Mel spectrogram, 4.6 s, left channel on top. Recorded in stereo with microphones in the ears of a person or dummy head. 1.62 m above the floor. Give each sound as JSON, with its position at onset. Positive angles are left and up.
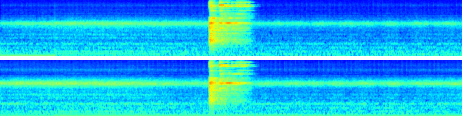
{"t": 2.1, "sound": "cutlery clinking", "side_deg": 0, "distance_m": 1.2}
